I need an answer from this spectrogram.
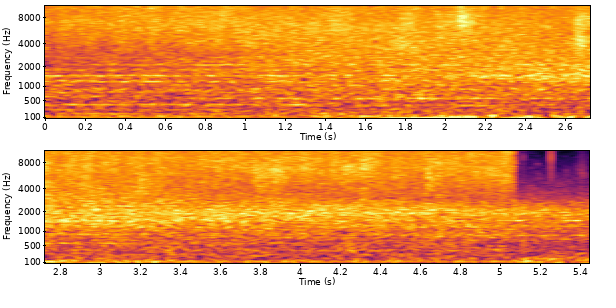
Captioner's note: water hissing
